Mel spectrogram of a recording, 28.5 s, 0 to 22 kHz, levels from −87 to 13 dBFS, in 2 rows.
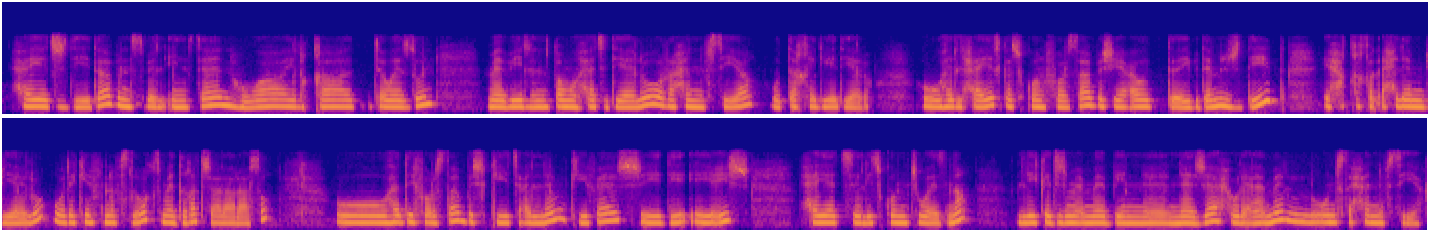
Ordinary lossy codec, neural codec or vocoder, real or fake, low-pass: Opus, 32 kbps; none; real; 7.2 kHz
